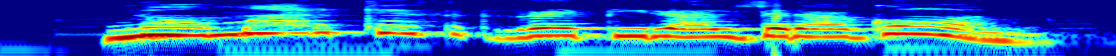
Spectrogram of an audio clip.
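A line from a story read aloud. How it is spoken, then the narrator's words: Shouting while crying. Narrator (Spanish): gritaba Isa llorando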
